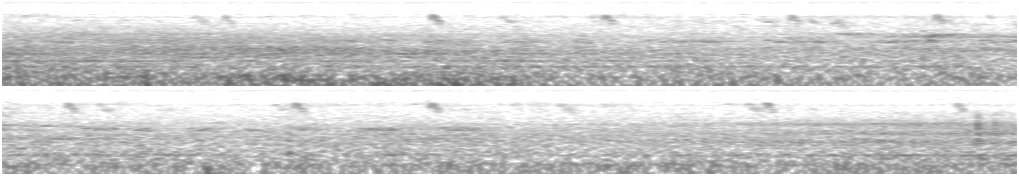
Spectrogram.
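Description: A bird chirping repeatedly, short high calls about one a second, over a faint, steady rumble of distant road traffic.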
